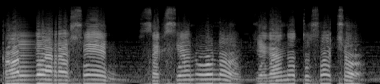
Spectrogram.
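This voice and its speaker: A man's voice: high-pitched, lively intonation, measured pace, a bit bright, faint music behind, voice pushed up, rough recording. A man voicing a loyal, wary male squad soldier in an audiodrama. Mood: reporting in. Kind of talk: audiodrama acting.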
